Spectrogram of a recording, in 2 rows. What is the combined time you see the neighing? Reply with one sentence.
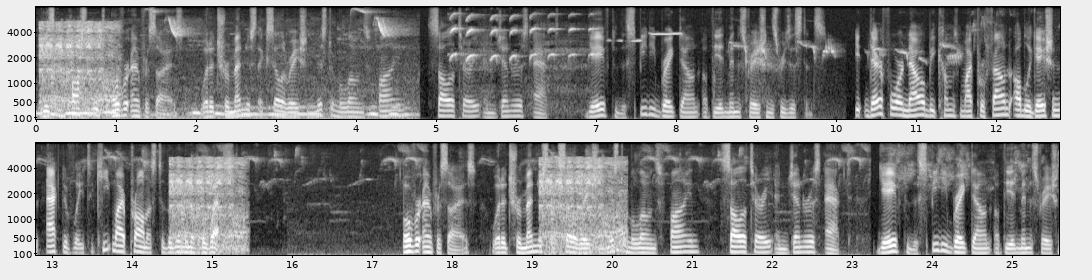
You can hear the neighing for 3 seconds altogether.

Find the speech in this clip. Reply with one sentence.
You can hear the speech from 0.1 to 15.3 s and from 17.4 to 25.5 s.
